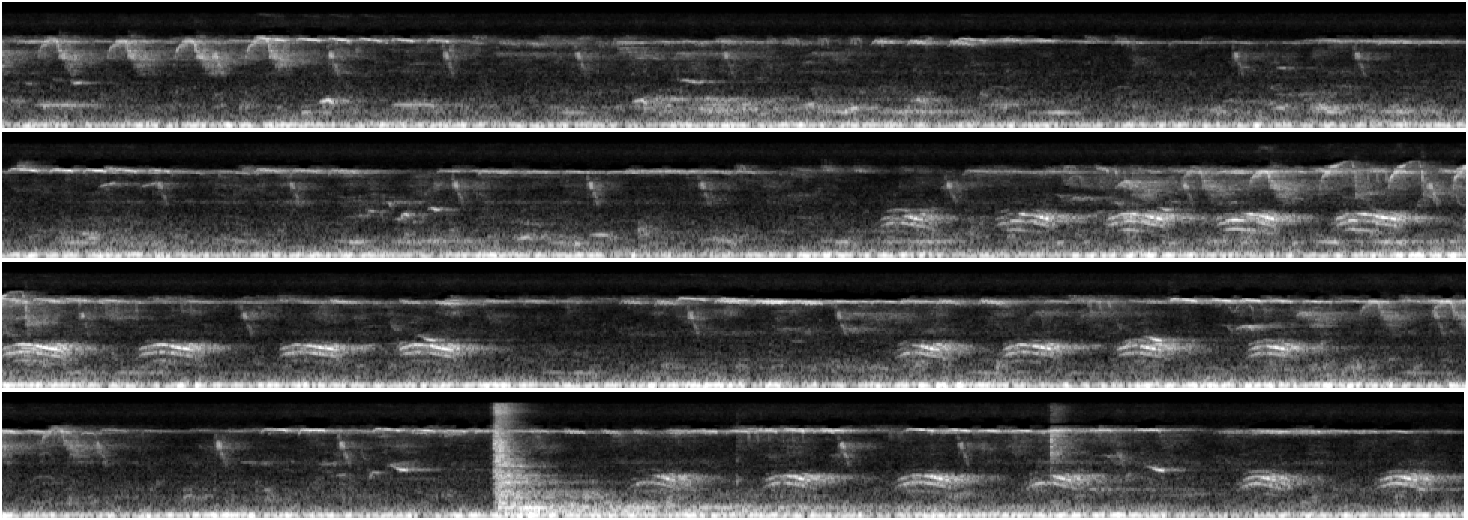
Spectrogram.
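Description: Faint birdsong: bouts of short, repeated falling chirps, over a steady high-pitched trilling and a low rumble of background noise, with a single sharp click about two-thirds of the way through.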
